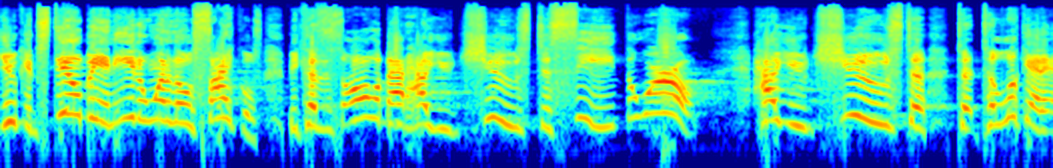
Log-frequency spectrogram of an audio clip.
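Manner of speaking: loud, high, driving sermon delivery; pushing the point home to the congregation; full-force preaching. Acted. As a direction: preach it with rising fire.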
